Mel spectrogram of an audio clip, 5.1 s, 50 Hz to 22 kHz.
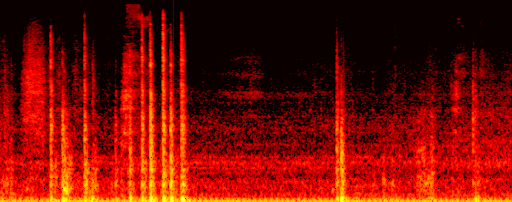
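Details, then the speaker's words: Rusty Jeep Wrangler idling low while being shifted into 4WD low: a quick run of heavy clunks and another single thud as low range goes in. It is not engaging cleanly and sounds bad. "that does not sound really good is it not going in yeah that doesn't sound good at all"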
